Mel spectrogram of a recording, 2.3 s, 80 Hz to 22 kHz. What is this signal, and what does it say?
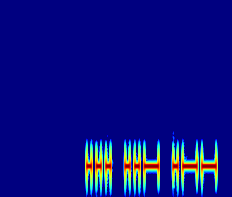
Morse code, heard as a keyed tone, about 25 wpm, 700 Hz. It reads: SUW
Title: USA Call Sign Postfixes - 3 Letters 25wpm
